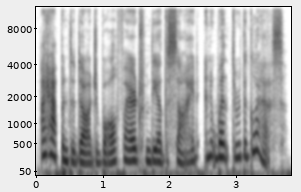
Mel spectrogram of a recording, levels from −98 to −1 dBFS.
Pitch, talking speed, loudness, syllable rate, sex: 215 Hz, 265 wpm, -21 LUFS, 6.2 syllables/s, female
